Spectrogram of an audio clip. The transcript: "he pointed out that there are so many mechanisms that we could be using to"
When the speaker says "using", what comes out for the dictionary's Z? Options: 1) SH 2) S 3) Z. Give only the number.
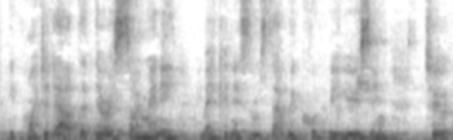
3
